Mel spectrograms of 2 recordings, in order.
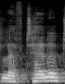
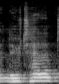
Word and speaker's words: lieutenant: as a uh first left tenant or a lieutenant depending on what um pronunciation in the core of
